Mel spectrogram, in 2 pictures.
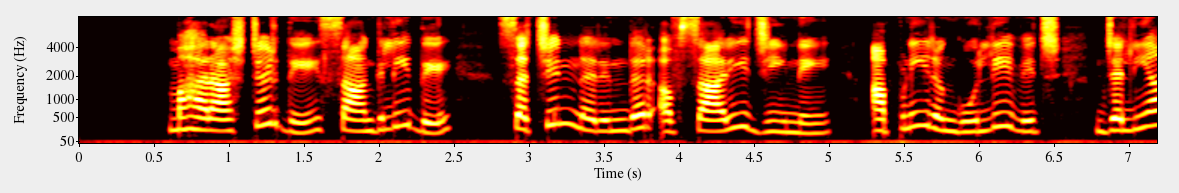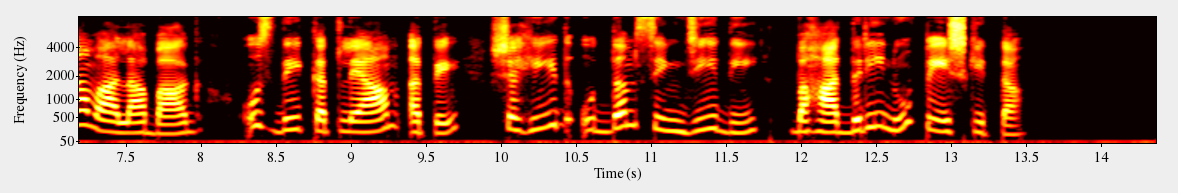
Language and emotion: Punjabi, neutral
